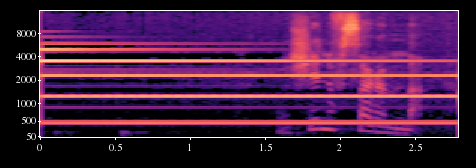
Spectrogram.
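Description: A singing bowl of the kind used in Asian healing therapy rings with a steady, sustained pure tone and overtones throughout, while faint voices speak over it partway through.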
